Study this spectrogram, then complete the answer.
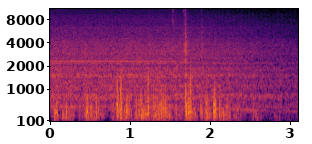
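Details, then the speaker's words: Endless Breeze fan after balancing fix with two washers as counterweight: steady airy whoosh and even hum, stable on one, slight oscillation on two, perfectly smooth on three; normal running. "so there it is on [Music] one it's pretty stable two seems to be the worst place I still have a little vibration and at two but nothing like it was and at three that all Smooths out and it's perfectly fine at three so"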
